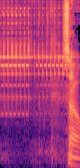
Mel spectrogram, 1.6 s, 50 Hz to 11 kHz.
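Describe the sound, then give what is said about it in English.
A timer alarm set for 8 minutes and 46 seconds going off, a rapid string of high, shrill electronic beeps pulsing steadily for about a second before a man's voice cuts in over the end. “So that timer that you set”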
